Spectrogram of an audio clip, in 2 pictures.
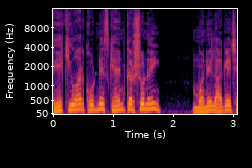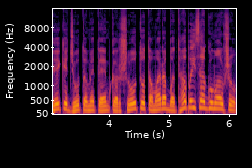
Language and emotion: Gujarati, fearful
